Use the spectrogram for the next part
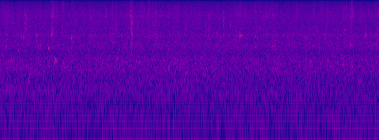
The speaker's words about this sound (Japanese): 道中、彼らは雨に濡れた花や葉っぱを眺め、雨音を聞きながら森を歩きました。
